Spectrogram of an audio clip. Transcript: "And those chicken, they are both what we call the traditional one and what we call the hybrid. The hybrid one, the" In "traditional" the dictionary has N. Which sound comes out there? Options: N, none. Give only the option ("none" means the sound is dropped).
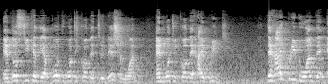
none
